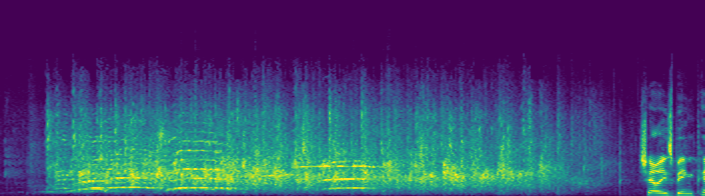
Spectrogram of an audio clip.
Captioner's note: applause, cheering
